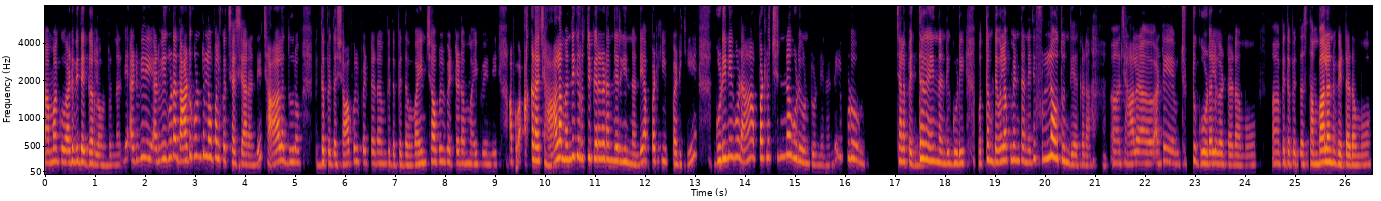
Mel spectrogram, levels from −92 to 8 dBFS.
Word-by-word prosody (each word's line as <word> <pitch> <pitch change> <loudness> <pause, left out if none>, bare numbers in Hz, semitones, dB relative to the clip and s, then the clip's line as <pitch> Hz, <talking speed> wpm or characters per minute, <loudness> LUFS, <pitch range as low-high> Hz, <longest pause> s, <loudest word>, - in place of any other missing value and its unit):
మాకు 230 0 0
అడవి 235 +2 +1
దగ్గరలో 195 -5 0
ఉంటుందండి. 175 +8 -10
అడవి, 255 +5 -2 0.2
అడవి 245 +4 -1
గూడా 320 +2 +3
దాటుకుంటూ 320 +7 +3
లోపలికొచ్చేశారండి. 215 - -1
చాలా 240 +3 +4
దూరం. 225 -1 -3 0.3
పెద్ద 170 +4 -2
పెద్ద 195 -1 -2
షాప్లు 200 +5 -2
పెట్టడం 200 -1 -5
పెద్ద 180 -2 -6
పెద్ద 180 0 -3 0.2
వైన్ 195 +2 0
షాపులు 225 0 +1
పెట్టడం 200 -1 -3 0.2
అయిపోయింది. 185 0 -9 0.3
అప్పు - - -8 0.2
అక్కడ 265 -2 +4 0.2
చాలా 190 - -2
చాలా 265 +5 +9
మందికి 290 +5 +3
వృత్తి 295 +1 +1
పెరగడం 275 -1 +3
జరిగిందండి, 220 -5 0
అప్పటికి 240 0 -4
ఇప్పడికి. 190 -3 -5 0.5
గుడిని 285 +5 +4
గూడా 270 -9 +1 0.2
అప్పట్లో 300 0 0
చిన్న 310 0 -7 0.2
గుడి 270 -4 +1
ఉంటుండేనండి. 175 -3 -10
ఇప్పుడు 290 -2 -2 0.9
చాలా 230 -1 +3
పెద్దగయిందండి 215 0 +2
గుడి. 195 0 +1 0.3
మొత్తం 210 +6 0
డెవలప్‌మెంట్ 250 +3 +1
అనేది 215 +4 -4
ఫుల్ 280 +4 +3
అవుతుంది 240 -10 +1
అక్కడ. 175 0 -9 0.5
ఆహ్, 200 0 -5
చాలా 195 +2 -2 0.4
అంటే 200 +5 -5 0.3
చుట్టూ 205 +4 -6
గోడలు 200 0 +3
గట్టడము 175 -2 -6 0.5
ఆహ్, 195 0 -4
పెద్ద 205 -1 -3
పెద్ద 190 0 -6
స్తంభాలను 210 +3 +6
పెట్టడము 175 -1 0
215 Hz, 130 wpm, -24 LUFS, 190-250 Hz, 0.9 s, చాలా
